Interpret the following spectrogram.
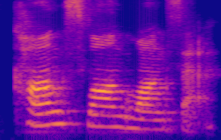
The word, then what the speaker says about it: Kongswangwongsa: say your last name it's really not that bad it's kong suang wangsa so i married into that name and it's thai in thai and origin oh wow okay wonderful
